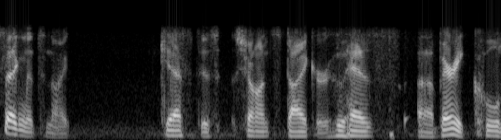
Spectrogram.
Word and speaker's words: Steiger: Nobody knows how to say Steiger around here. Well, to me, if you go Eye of the Steiger Promotions, to me, it has to be Steiger. Well, plus I know how to pronounce the E and the I thing, but I don't think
